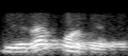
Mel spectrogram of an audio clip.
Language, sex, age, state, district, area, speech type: Odia, male, 45-60, Odisha, Sambalpur, rural, conversation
